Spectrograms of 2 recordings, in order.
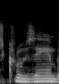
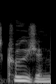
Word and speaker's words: Cruzan: If you look at something like Bacardi or Crujean, which most people will unfortunately pronounce Cruzan, but it's Crujean, made in St. Croix.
